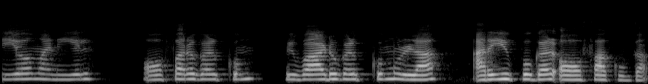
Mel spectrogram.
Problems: none marked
